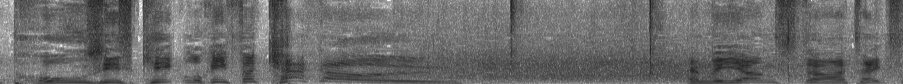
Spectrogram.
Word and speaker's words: Kako: And, am I pronouncing that right? Kako? Kako.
